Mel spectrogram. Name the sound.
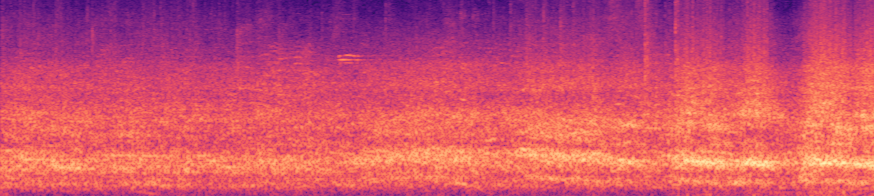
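football crowd cheering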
